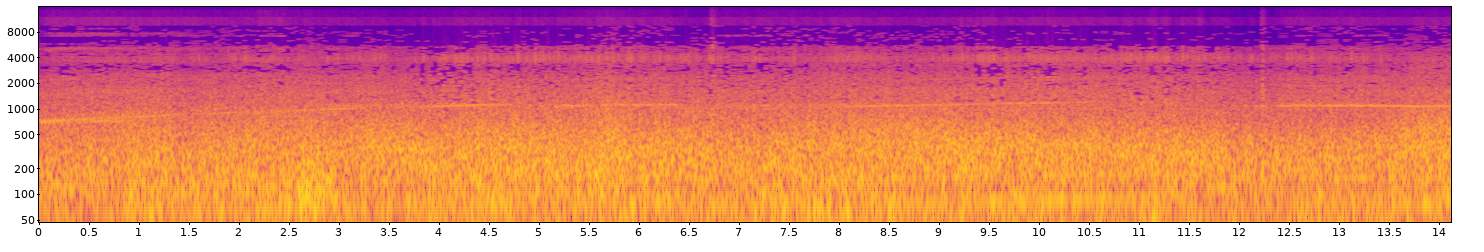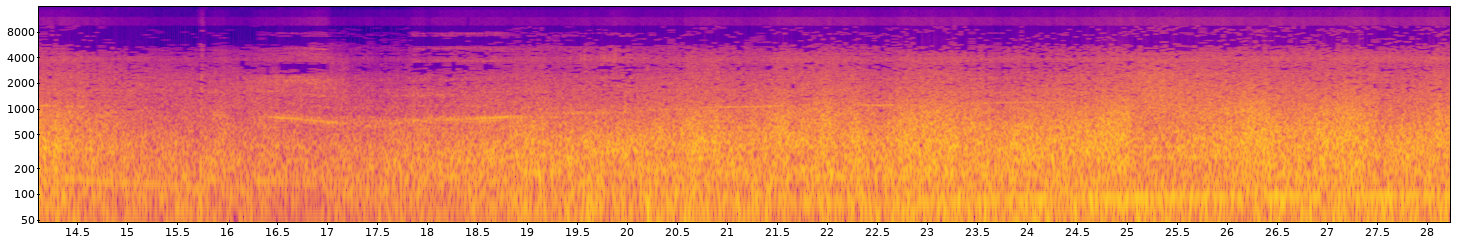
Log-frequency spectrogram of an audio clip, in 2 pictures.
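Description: Go-kart engine running hard on track, heard onboard through heavy wind noise on the microphone. Its pitch climbs slowly as the kart speeds up, and it eases off once about halfway through as the kart slows.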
